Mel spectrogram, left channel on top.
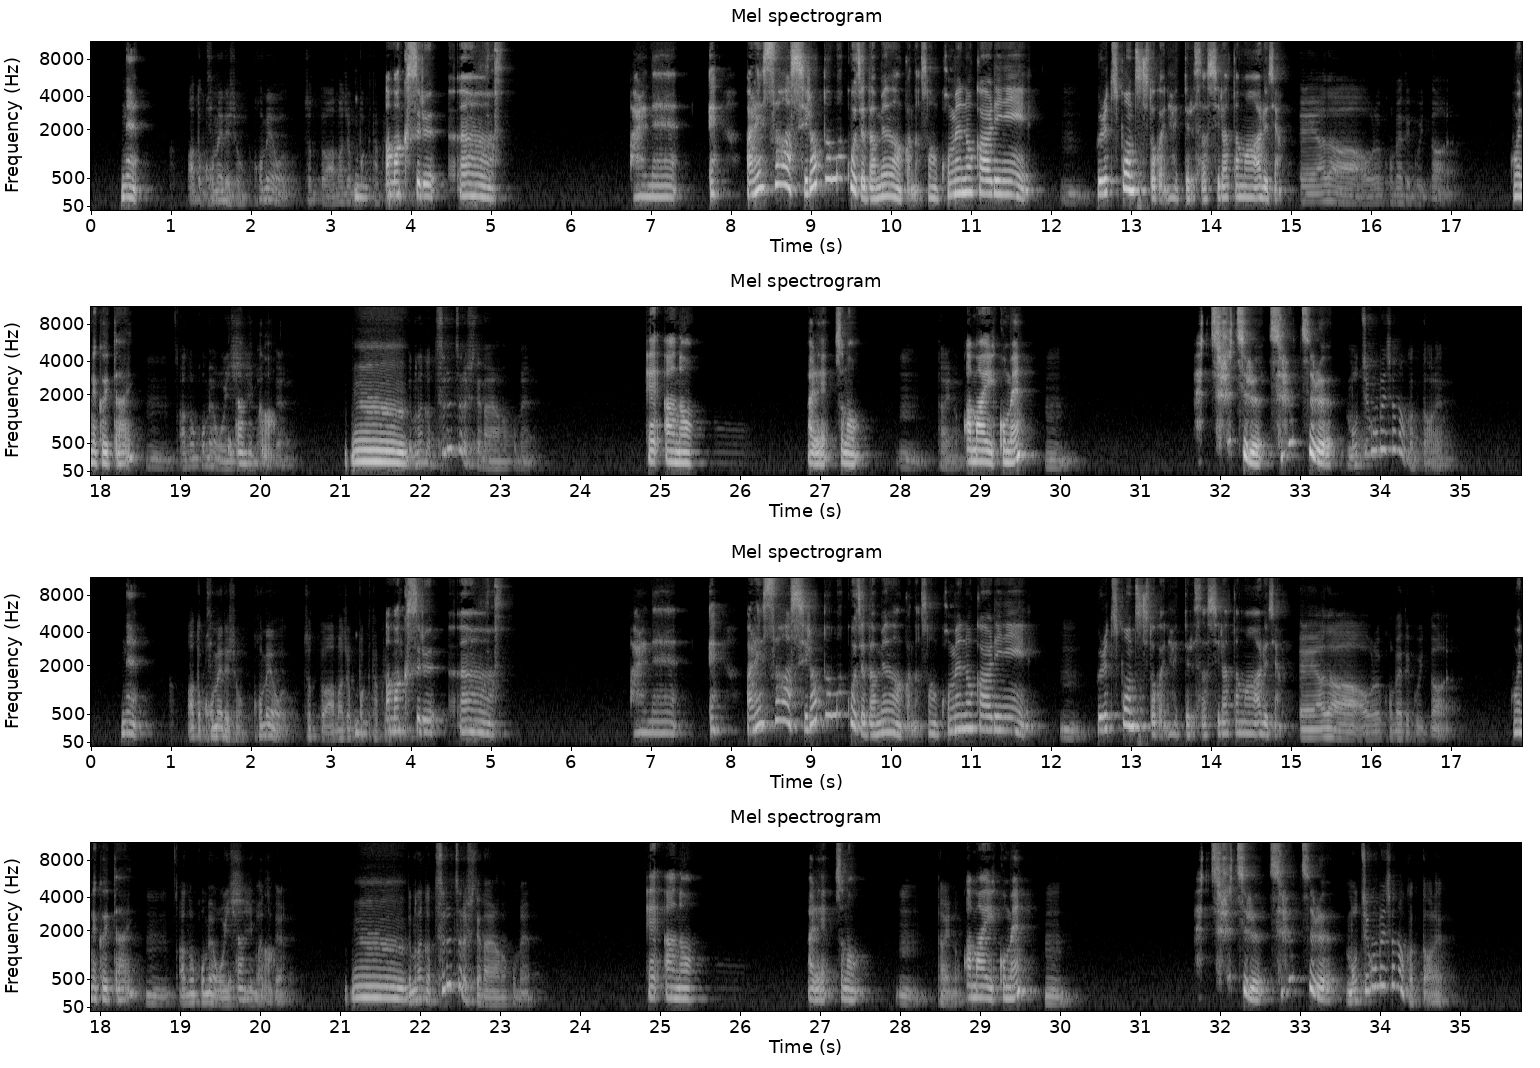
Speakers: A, on the left (about 40°); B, on the right (about 75°).
A: ね。
B: あと、米でしょ。米をちょっと甘じょっぱく炊くんでしょ。
A: うん、甘くする。うん。
B: うん。
A: あれね。え、あれさ、白玉粉じゃダメなのかなその米の代わりに、
B: うん。
A: フルーツポンチとかに入ってるさ、白玉あるじゃん。
B: えー、やだー。俺、米で食いたい。
A: 米で食いたい
B: うん。あの米美味しい、
A: ダメか。
B: マジで。
A: うーん。
B: でもなんかツルツルしてないあの米。
A: え、あの、あれ、その、
B: うん。タイの。
A: 甘い米
B: うん。
A: え、つるつる、つるつる。
B: もち米じゃなかったあれ。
